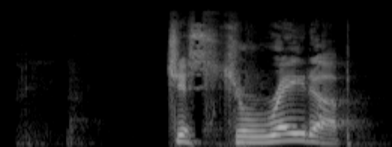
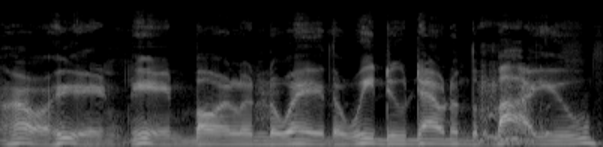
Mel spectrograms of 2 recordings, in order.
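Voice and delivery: put-on Cajun accent; 8 semitones lower, 5 dB quieter than usual. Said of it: "you'd be like".

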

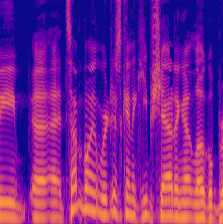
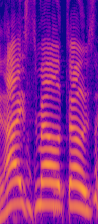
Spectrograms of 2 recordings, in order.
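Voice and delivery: mock last words; 7 semitones higher, much slower than usual. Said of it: "if I die from a stroke".

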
